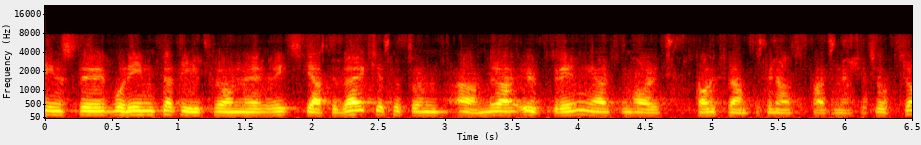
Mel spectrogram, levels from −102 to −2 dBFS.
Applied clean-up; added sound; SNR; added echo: neural separator model SepFormer DNS4.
